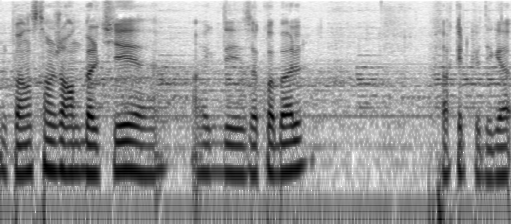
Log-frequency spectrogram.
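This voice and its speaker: Medium-pitched male speech at a moderate pace, monotone and flat, with long, frequent pauses and music in the background. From France. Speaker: video game player. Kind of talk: gameplay commentary.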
